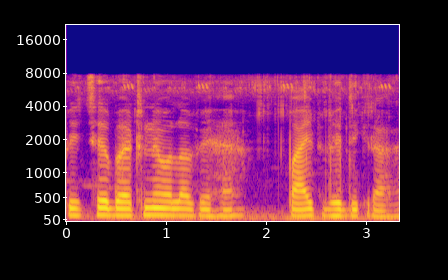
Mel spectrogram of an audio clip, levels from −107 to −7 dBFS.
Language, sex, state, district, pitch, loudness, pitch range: Hindi, male, Jharkhand, Palamu, 130 Hz, -17 LUFS, 125-140 Hz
